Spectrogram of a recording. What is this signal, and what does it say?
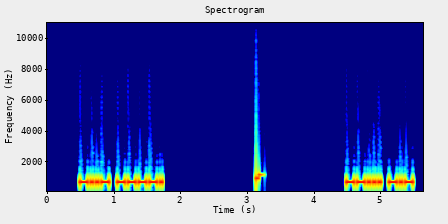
Morse code, heard as a keyed tone, about 30 wpm, 700 Hz. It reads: X 9 7 K
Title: Single-Letter Single-Number 30wpm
